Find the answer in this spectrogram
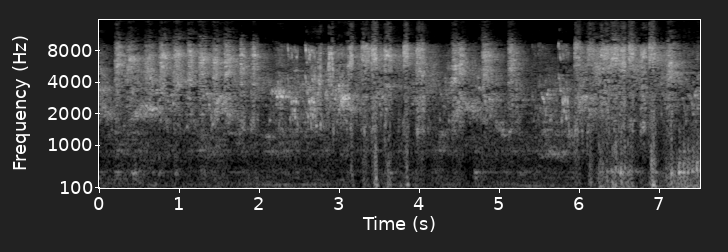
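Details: Chorus of budgerigars meant to push caged pairs into breeding, with busy high chirps, squeaks and scratchy warbles layered together and a loudness that pulses roughly every half second.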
